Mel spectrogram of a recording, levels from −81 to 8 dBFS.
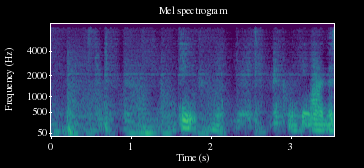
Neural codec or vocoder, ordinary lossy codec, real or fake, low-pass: codec, 44.1 kHz, 0.9 kbps, DAC; none; fake; 7.2 kHz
